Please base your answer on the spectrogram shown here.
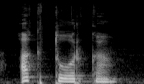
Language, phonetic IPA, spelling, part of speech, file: Ukrainian, [ɐkˈtɔrkɐ], акторка, noun, Uk-акторка.ogg
- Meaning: female equivalent of акто́р (aktór): actor, actress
